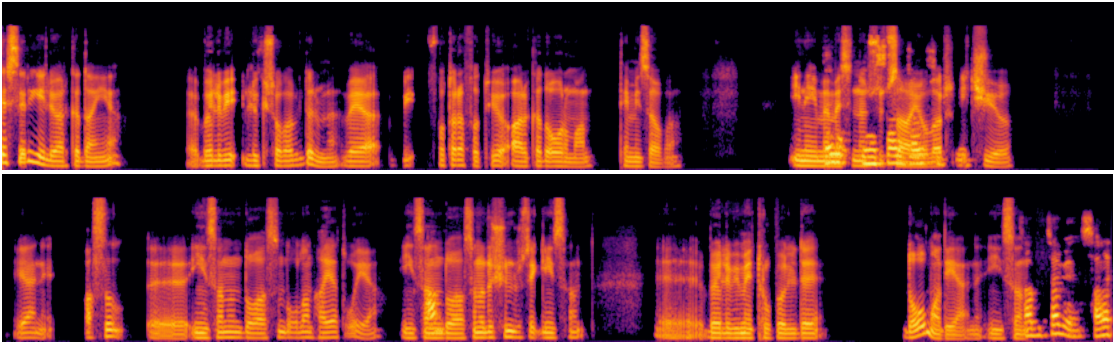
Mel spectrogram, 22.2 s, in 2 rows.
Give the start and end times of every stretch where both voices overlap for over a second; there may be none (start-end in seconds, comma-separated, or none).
8.2-9.7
